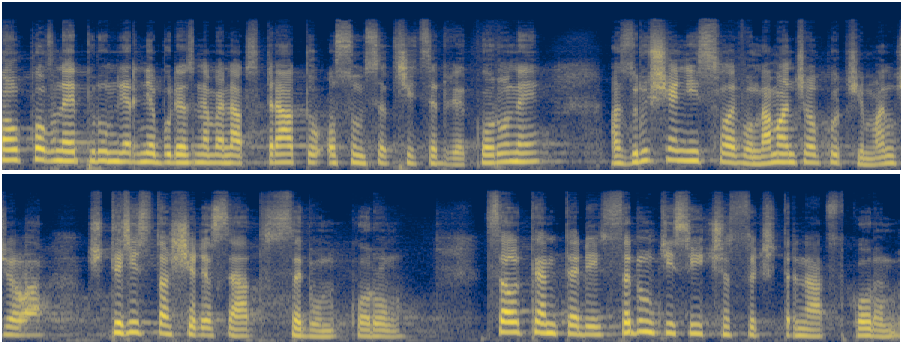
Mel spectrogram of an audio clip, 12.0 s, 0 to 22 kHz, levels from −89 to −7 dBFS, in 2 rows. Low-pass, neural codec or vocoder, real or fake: 14.4 kHz; codec, 44.1 kHz, 2.6 kbps, DAC; fake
